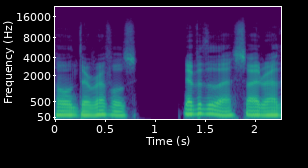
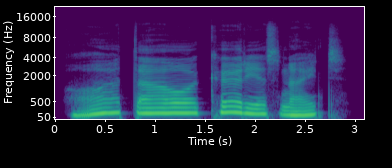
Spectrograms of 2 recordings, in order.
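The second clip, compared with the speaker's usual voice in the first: high, slow, hollow, empty ghost voice; 6 semitones higher than usual. Reading a tale, a grey ghost asks the prince, in a hollow voice. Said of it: "she asked in a hollow voice".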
